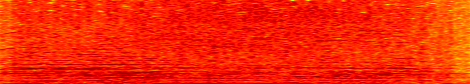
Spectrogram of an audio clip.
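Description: Lashing rain in a windswept forest during a storm, a dense, steady hiss of heavy downpour with low rumbling underneath, loud and constant throughout, with no voices.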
